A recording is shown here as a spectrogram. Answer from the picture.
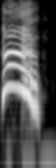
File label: fall short, survivor voice; manager; Left 4 Dead 2; left4dead2 dlc2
